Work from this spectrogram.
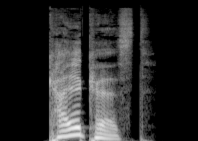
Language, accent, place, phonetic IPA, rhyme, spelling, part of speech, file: German, Germany, Berlin, [ˈkalkəst], -alkəst, kalkest, verb, De-kalkest.ogg
- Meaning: second-person singular subjunctive I of kalken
